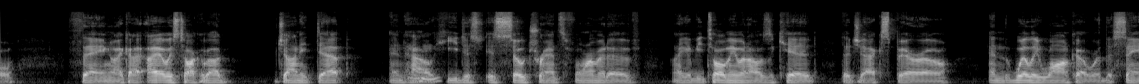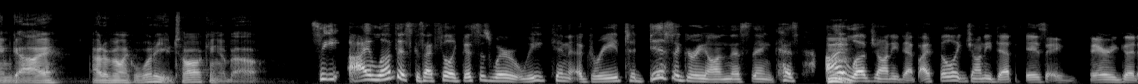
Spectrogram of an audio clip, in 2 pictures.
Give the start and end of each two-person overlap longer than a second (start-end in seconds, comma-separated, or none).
none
